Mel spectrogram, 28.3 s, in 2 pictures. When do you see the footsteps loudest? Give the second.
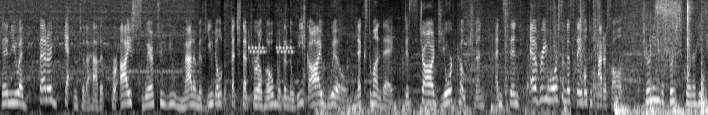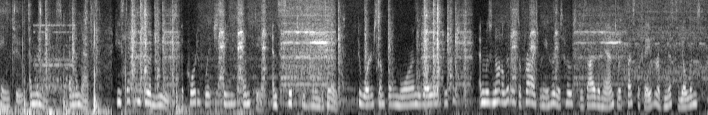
14 s.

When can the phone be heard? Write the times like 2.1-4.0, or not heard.
5.0-5.9, 14.8-15.7.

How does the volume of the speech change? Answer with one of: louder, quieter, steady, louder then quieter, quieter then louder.
steady.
